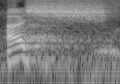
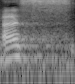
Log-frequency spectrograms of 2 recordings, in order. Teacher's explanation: Sifat tafasyi yaitu tersebarnya udara pada seluruh mulut ketika mengucapkan huruf dari makhrajnya. Sifat ini dimiliki oleh oleh huruf shin saja, ya, yaitu ya menyebarnya udara pada rongga mulut, ya.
